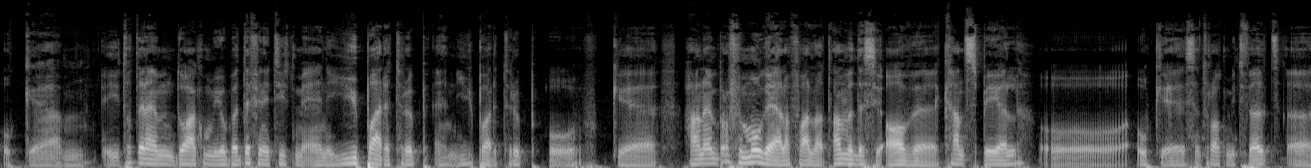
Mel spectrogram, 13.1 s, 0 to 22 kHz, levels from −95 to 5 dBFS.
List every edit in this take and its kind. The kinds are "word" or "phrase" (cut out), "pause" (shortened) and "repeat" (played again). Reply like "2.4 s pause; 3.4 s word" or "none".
0.9 s pause

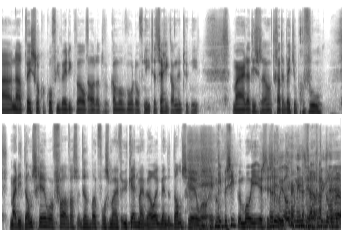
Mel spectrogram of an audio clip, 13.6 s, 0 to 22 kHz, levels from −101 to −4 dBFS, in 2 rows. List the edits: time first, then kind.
1.7 s word; 2.5 s word; 5.1 s word; 8.1 s word; 8.6 s word; 9.2 s word

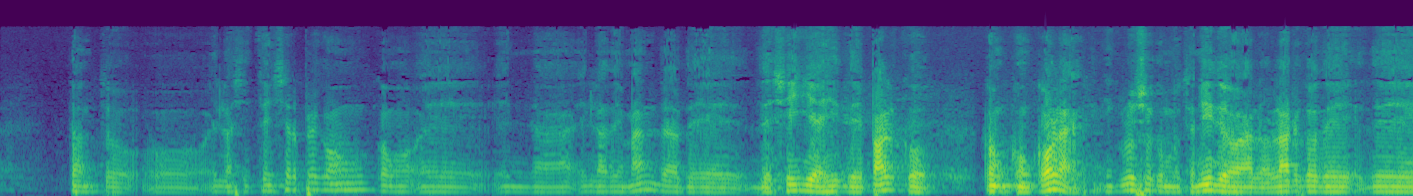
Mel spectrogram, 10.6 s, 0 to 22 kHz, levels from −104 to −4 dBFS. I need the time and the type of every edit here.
7.3 s pause

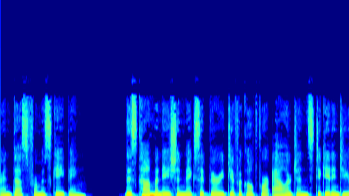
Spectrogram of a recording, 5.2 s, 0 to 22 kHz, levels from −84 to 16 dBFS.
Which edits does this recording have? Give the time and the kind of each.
none

